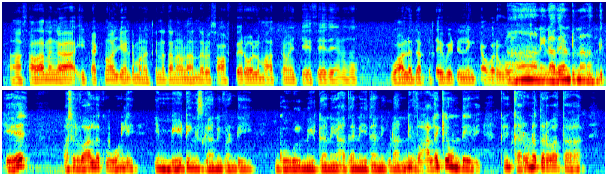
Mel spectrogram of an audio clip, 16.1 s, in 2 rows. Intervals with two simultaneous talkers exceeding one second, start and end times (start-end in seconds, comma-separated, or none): none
